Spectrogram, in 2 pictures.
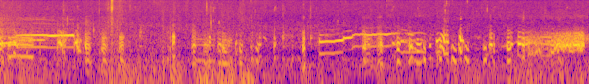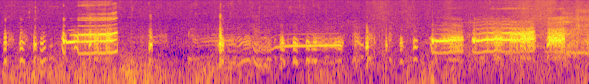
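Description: A flock of young brown sex-link hens clucking with short, overlapping calls from several birds at once, and one louder call about eight and a half seconds in. These are pullets that have just begun laying.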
